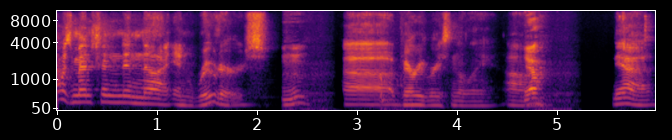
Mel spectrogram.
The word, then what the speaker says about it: Reuters: wave of hacktivism and so many canadians say reuters yeah roto-rooter i know i know i know i've heard a lot of canadians pronounce it that way uh i believe down here we pronounce it reuters reuters yes what the is wrong with you people i mean that's how the company says it's pronounced i think it is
